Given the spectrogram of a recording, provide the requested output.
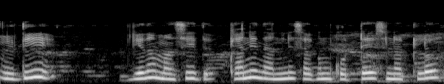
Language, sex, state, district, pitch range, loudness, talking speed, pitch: Telugu, female, Andhra Pradesh, Manyam, 245-275 Hz, -15 LUFS, 95 wpm, 260 Hz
